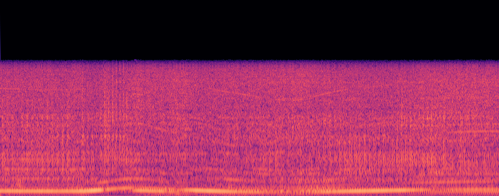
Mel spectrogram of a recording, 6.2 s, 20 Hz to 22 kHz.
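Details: 4.6 V8 revving with a rough, uneven knock, loud only from 2500 rpm up after running really low on oil; still runs, drives and idles fine, cause unknown.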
